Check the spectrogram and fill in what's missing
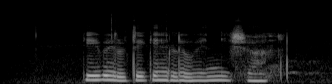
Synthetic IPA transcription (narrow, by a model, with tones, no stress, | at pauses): kʼi˦ɓɛ˨li˨tʼi˦k̬ʼɛlɛ˨we˨ni˦ʃaːna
